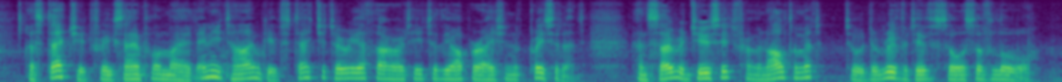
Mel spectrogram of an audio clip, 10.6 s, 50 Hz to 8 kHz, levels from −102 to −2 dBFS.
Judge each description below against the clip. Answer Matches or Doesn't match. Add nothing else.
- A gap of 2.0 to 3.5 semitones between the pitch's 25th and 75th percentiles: Doesn't match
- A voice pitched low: Matches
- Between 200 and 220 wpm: Doesn't match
